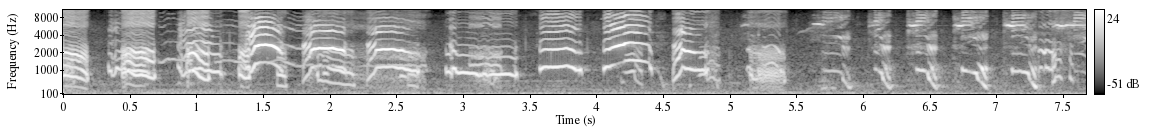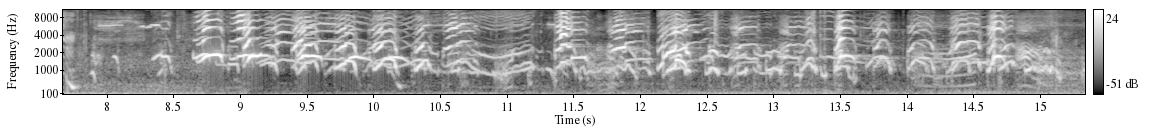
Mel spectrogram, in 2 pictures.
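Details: Hungry newborn puppies feeding on their mother's milk inside a pagoda stupa in Siem Reap, Cambodia; loud, sharp squealing yelps repeated about twice a second, later merging into a crowded, wavering whimpering chorus.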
